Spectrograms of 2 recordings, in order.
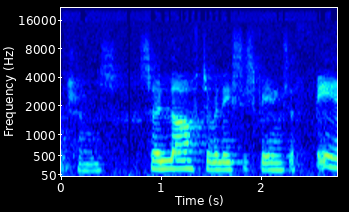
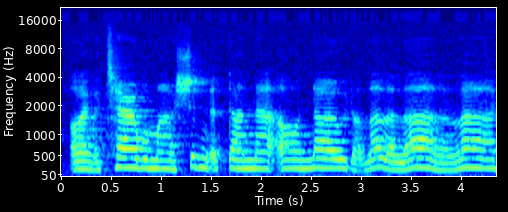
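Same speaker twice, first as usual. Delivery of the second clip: louder, mock-anxious self-reproach; self-blaming mom; 3 semitones higher, 5 dB louder than usual. Shown as a demonstration. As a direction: wail like a guilty mom beating herself up. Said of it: "can you see the posture's gone".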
